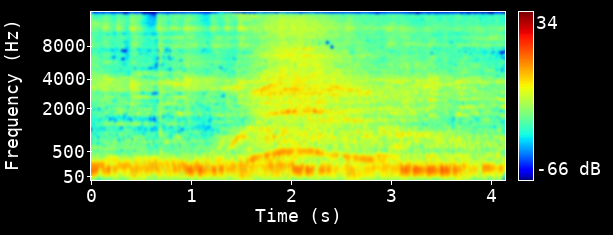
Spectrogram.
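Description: Milwaukee M18 Fuel Packout wet/dry vacuum switched on briefly: its motor whine rises and then winds back down within about a second and a half, with a rush of air. Background music with guitar runs underneath.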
